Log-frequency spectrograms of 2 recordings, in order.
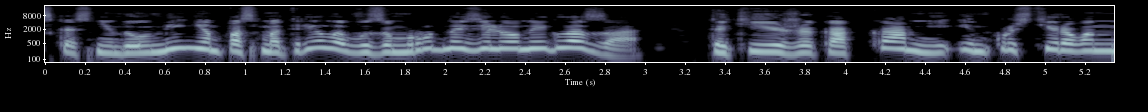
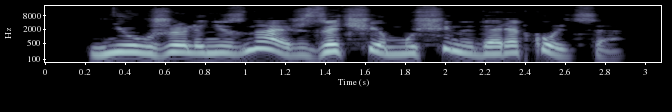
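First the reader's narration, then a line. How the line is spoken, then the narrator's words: Grumbling. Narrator (Russian): проворчал маг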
